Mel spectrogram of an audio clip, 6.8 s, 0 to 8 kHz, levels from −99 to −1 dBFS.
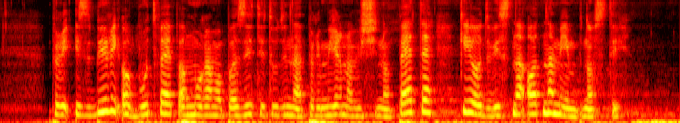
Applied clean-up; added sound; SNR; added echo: none; none; none; reverberation time 0.8 s.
